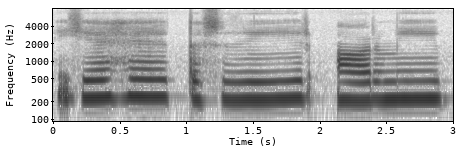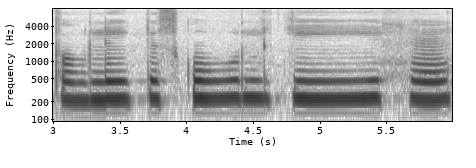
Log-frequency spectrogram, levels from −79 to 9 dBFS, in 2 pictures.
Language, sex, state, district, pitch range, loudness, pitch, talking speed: Hindi, female, Madhya Pradesh, Umaria, 225-235 Hz, -16 LUFS, 230 Hz, 70 wpm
